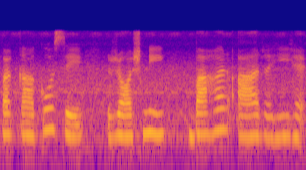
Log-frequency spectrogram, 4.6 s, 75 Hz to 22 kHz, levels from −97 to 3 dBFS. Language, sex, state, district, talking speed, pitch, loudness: Hindi, female, Chhattisgarh, Raipur, 90 wpm, 225 Hz, -19 LUFS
